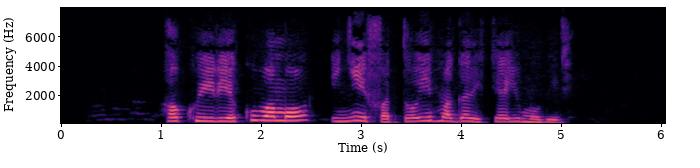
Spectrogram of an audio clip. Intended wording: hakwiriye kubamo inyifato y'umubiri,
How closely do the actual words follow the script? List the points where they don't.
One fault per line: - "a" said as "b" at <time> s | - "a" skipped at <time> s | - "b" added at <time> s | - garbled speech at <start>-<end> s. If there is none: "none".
- "y'impagarike" added at 3.6 s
